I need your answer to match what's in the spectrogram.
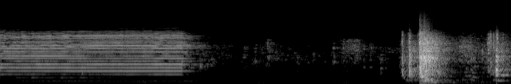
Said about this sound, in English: Penthouse. That's the buzzer over there.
